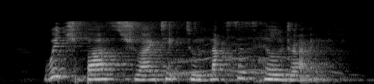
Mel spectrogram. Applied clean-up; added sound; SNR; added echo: none; Breathing; 20 dB; reverberation time 1.1 s.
